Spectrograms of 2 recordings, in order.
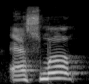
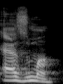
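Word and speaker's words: asthma: आगे जो है यह इसमें टी एच साइलेंट है तो क्या बन जाएगा फिर यह एस्मा ब्रिटिश इंग्लिश में एस्मा बोलते हैं इसको और अमेरिकन में एजमा दमा दमे का जो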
